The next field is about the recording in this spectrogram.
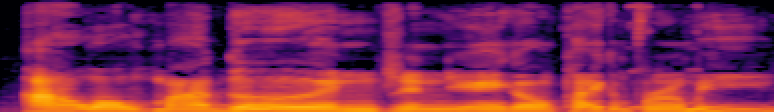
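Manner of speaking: exaggerated, over-the-top Southern drawl, very slow. Mocking how people impersonate someone from the south: exaggerated southern accent. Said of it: "when they impersonate somebody from the South, it's with a certain voice".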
